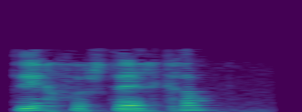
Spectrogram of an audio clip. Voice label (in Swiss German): "verstaerke", alsace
